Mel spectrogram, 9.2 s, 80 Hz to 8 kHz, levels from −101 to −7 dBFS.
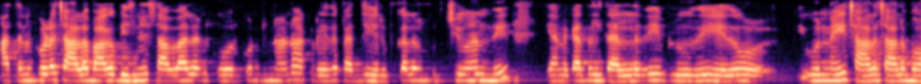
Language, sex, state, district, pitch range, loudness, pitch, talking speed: Telugu, female, Andhra Pradesh, Srikakulam, 205-215 Hz, -16 LUFS, 210 Hz, 135 wpm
